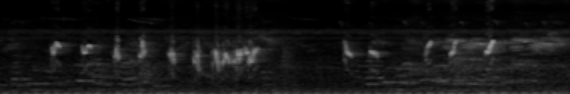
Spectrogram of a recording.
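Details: Yellow-vented bulbul in 'isian' song, fairly quiet: irregular bright chirps and a brief twittering cluster, a pause, then further rising notes over a low hum.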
